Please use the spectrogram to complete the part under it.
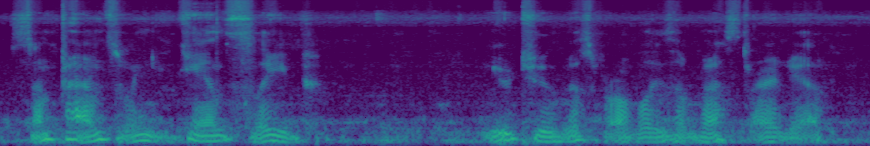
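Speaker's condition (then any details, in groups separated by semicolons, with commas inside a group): Cerebral palsy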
